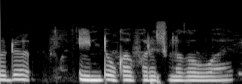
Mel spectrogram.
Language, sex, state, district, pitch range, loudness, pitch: Hindi, female, Uttar Pradesh, Shamli, 190-210 Hz, -14 LUFS, 200 Hz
